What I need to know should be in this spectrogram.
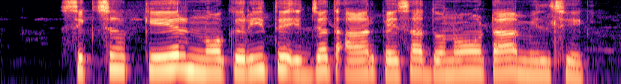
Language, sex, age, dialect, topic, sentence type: Magahi, male, 56-60, Northeastern/Surjapuri, banking, statement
